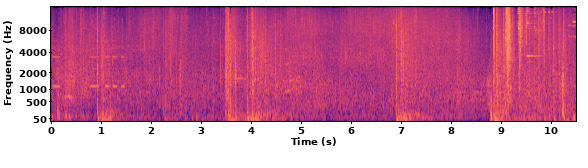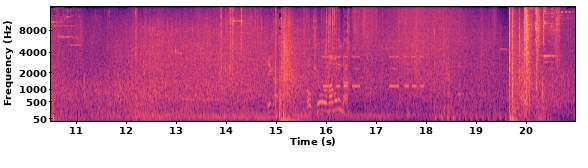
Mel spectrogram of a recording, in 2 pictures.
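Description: Rifle shots crack loudly now and then.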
